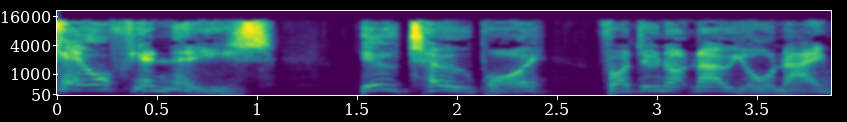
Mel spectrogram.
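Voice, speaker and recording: A man puts on a loud, raspy character voice at a high pitch. He speaks at a moderate pace with lively intonation. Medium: read story. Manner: bold, unapologetic.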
